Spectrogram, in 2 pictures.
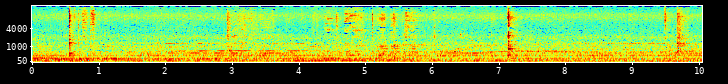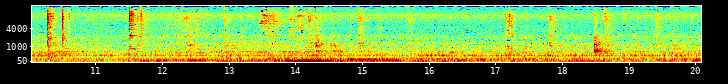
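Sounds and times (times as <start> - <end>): ghee sizzling gently: 2.6 - 7.6
metal utensil clinking on pan: 11.5 - 11.8.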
